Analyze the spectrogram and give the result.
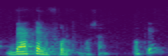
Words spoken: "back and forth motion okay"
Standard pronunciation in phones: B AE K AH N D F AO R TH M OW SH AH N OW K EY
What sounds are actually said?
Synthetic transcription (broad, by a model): B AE K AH N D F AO R T M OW S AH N OW K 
